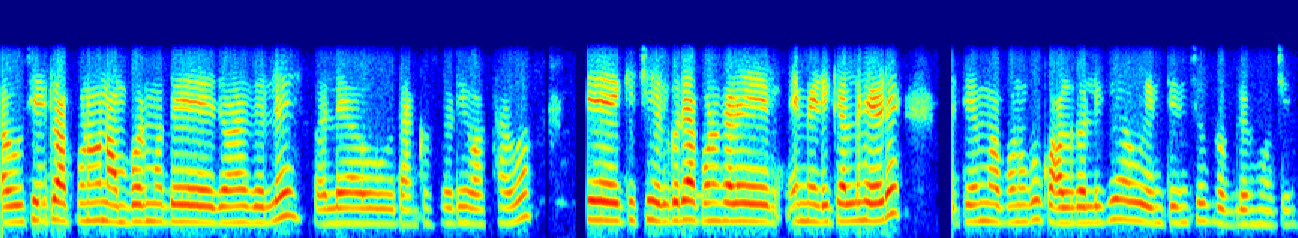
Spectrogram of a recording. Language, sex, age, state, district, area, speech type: Odia, female, 60+, Odisha, Jharsuguda, rural, conversation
